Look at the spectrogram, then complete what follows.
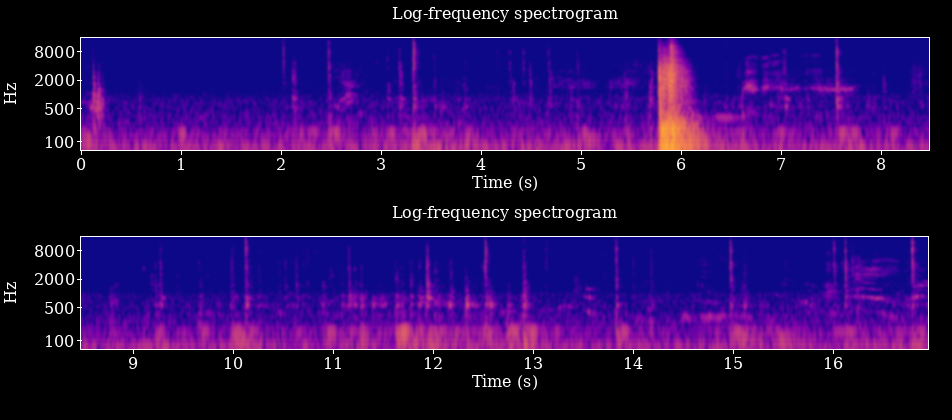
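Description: Scattered small clicks and taps of hands fitting an expansion card and its cable back into an Apple IIGS case, with one loud thump about six seconds in.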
